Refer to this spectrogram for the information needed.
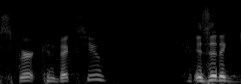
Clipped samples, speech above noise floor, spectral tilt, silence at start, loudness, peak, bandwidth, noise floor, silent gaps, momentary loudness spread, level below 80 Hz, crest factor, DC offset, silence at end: under 0.1%; 42 dB; -6 dB/octave; 0 s; -36 LUFS; -18 dBFS; 17.5 kHz; -77 dBFS; none; 17 LU; -64 dBFS; 20 dB; under 0.1%; 0.1 s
